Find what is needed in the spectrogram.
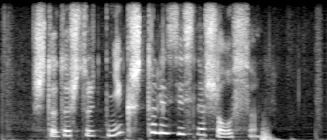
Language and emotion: Russian, positive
